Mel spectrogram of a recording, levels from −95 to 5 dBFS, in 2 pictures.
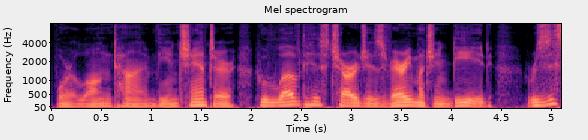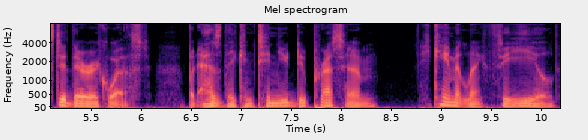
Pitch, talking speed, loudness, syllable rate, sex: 90 Hz, 170 wpm, -19 LUFS, 4.5 syllables/s, male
